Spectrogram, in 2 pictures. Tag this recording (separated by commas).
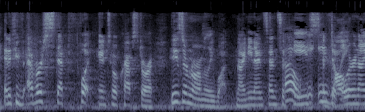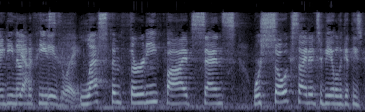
Speech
